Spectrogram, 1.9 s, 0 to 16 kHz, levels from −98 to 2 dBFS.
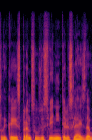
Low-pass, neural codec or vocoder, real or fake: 14.4 kHz; vocoder, 48 kHz, 128 mel bands, Vocos; fake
